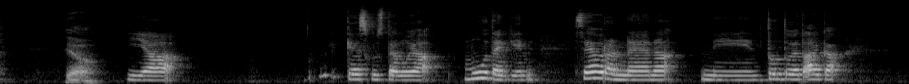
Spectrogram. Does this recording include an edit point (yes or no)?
no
